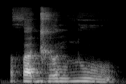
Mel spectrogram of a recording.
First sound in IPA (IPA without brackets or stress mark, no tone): θ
